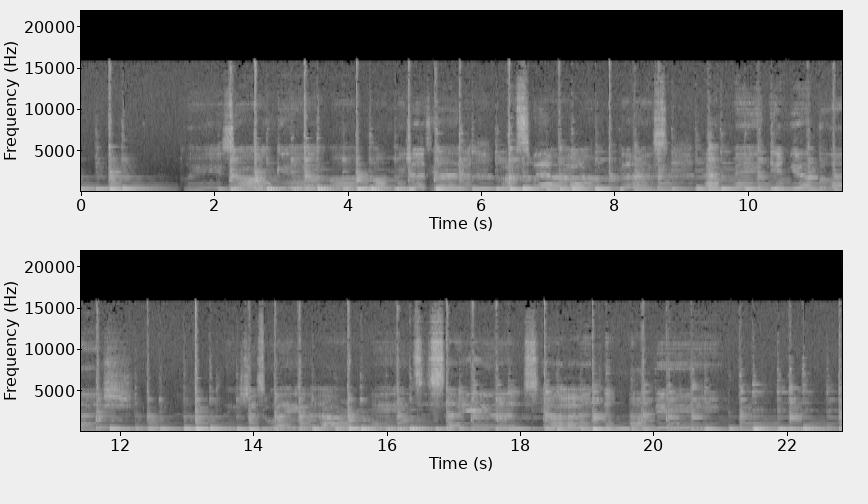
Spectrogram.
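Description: Acoustic ukulele strumming chords in a steady rhythm, with a brief drop-off about a second and a half in before the strumming picks up again.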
